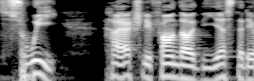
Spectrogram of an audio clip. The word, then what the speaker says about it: Sui: sui ecosystem and in fact it's not even pronounced sui it's actually pronounced sui I actually found out yesterday when I was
